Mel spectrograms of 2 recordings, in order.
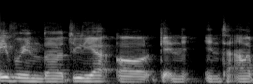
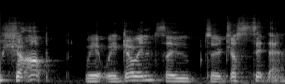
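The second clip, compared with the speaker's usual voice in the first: ordinary delivery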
